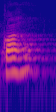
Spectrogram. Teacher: विसर्गों को उच्चारित करते समय कंठ से वायु आती है, इसलिए इनका उच्चारण स्थान कंठ होता है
